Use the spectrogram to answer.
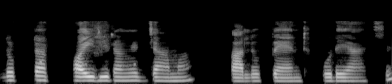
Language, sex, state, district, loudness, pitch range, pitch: Bengali, female, West Bengal, Dakshin Dinajpur, -20 LUFS, 160-180 Hz, 170 Hz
